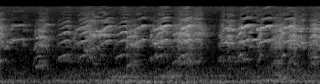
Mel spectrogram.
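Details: A dense, unbroken chorus of rainbow lorikeets screeching and chattering in the rain in Australia, many overlapping shrill notes, with rain hiss underneath.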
